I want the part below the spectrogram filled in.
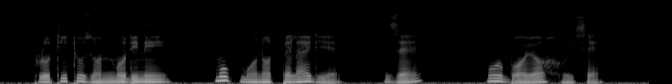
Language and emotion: Assamese, sad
